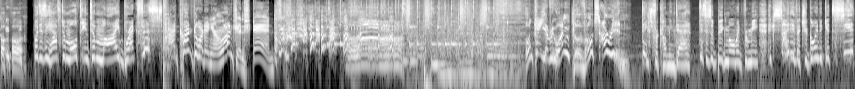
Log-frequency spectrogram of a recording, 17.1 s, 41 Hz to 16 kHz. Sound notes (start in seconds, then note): 5.5 laughing; 6.8 growling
